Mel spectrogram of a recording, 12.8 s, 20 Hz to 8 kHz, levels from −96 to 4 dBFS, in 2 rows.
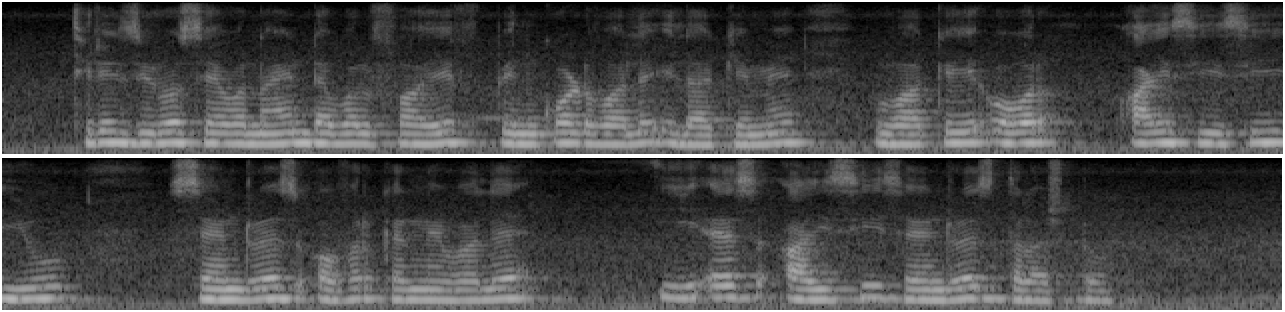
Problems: constant background noise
